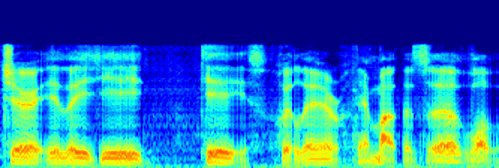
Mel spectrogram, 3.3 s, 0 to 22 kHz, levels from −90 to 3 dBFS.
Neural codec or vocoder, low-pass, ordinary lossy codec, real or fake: autoencoder, 22.05 kHz, a latent of 192 numbers a frame, VITS, trained on many speakers; 7.2 kHz; none; fake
